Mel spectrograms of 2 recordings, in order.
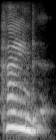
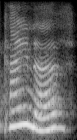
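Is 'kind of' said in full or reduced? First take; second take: reduced; full. First: Kind and of blend into one word, kinda. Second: Kind and of are two separate words. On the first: "eles costumam pronunciar kinda" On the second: "Esse kind of"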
